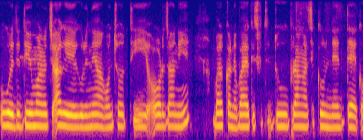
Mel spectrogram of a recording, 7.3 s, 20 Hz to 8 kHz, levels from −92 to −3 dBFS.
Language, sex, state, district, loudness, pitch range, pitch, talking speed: Chakma, female, Tripura, Dhalai, -17 LUFS, 215-235 Hz, 225 Hz, 150 wpm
